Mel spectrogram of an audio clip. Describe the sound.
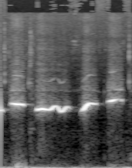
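A whistled melody from the interlude of a pop song: clear, pure, high tones in a few sustained notes and short phrases with brief gaps, steady and fairly loud over a faint low rumble.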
